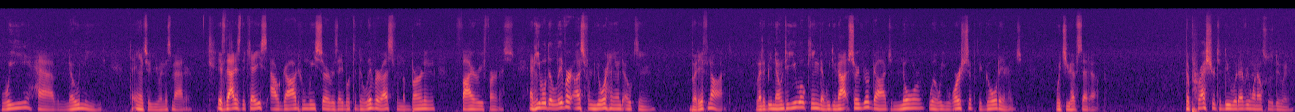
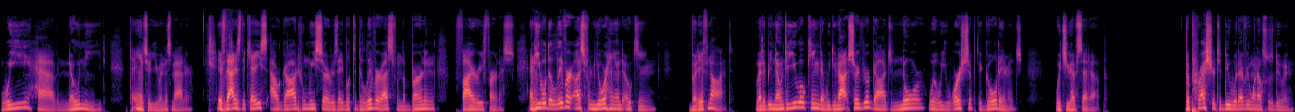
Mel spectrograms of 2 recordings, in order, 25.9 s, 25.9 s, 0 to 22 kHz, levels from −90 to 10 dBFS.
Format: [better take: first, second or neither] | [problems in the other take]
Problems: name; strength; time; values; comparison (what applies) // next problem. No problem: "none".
second | hiss; faint; throughout; 20 dB below the speech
